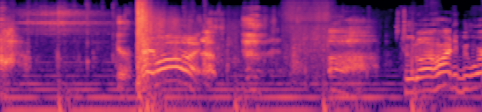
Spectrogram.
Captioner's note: gunshot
